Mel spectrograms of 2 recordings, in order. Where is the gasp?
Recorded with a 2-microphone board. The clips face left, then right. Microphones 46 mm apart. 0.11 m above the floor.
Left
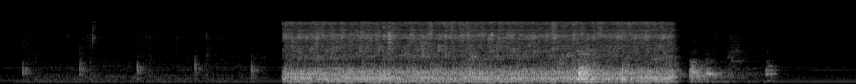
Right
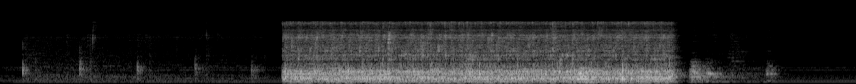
I don't hear a gasp.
